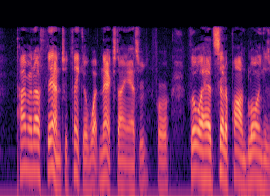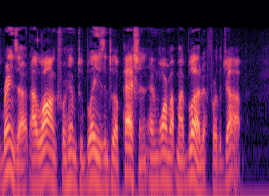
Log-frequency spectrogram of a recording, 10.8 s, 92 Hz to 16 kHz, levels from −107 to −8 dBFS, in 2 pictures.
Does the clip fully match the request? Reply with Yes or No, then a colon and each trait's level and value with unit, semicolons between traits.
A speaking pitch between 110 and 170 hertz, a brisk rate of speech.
Yes: low, 135 Hz; fast, 210 wpm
